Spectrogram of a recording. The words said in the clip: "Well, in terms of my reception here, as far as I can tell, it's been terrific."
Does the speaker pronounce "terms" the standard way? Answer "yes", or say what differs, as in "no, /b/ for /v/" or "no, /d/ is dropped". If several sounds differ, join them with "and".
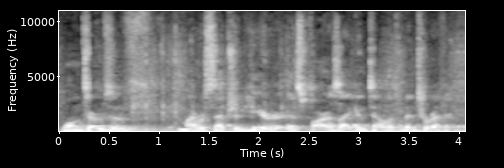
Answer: yes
